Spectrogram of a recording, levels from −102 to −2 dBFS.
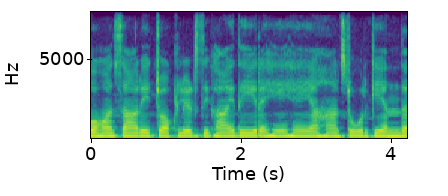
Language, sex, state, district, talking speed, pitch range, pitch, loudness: Hindi, female, Punjab, Pathankot, 155 wpm, 170-175 Hz, 170 Hz, -13 LUFS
